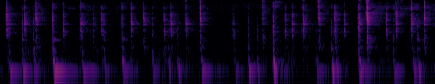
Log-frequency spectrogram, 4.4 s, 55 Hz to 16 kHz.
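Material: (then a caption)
Clay, goatskin. A small hollow clay drum with a stretched goatskin head, held at the side, is tapped on the skin near the far rim with long fingernails. A quick, uneven run of light taps each gives a low, dull thump around 117 Hz with a faint bright click on top, dying away almost at once.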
